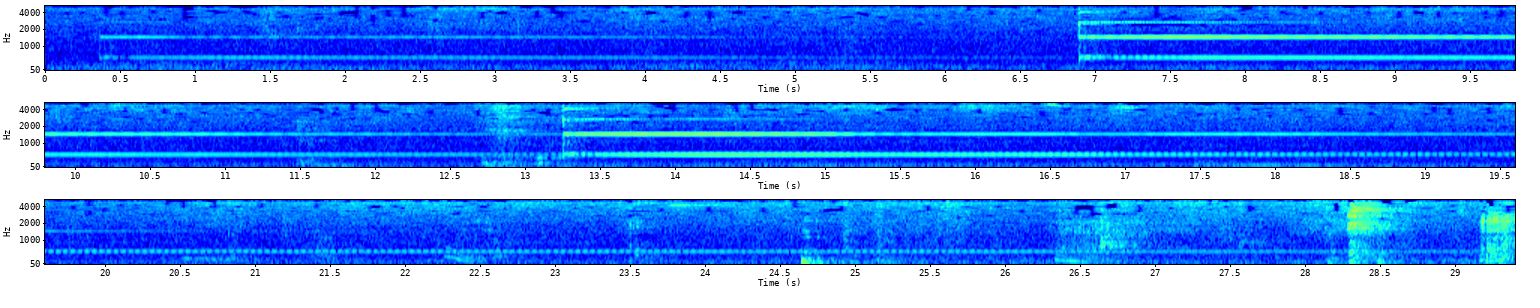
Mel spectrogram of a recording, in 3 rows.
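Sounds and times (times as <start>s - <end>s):
meditation gong ringing: 0.4s - 5.0s, 6.9s - 29.2s.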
